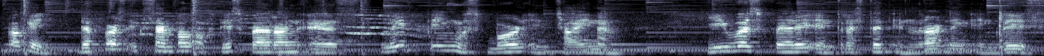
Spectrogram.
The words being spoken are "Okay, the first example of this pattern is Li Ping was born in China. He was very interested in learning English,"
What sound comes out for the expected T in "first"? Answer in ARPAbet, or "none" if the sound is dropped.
T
